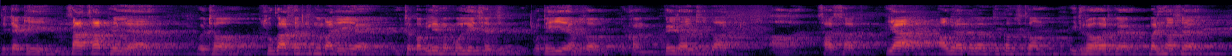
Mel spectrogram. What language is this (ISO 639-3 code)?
mai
